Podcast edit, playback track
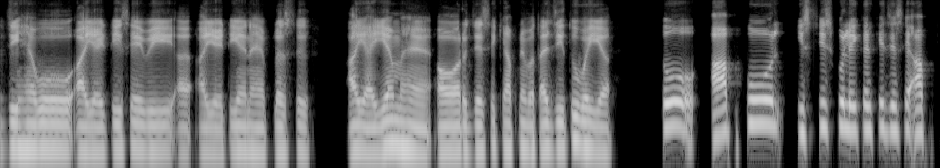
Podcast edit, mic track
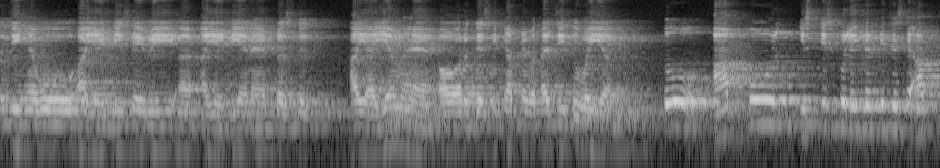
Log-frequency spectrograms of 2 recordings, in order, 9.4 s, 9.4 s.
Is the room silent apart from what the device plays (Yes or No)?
Yes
